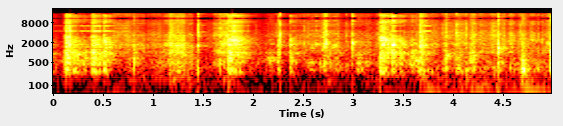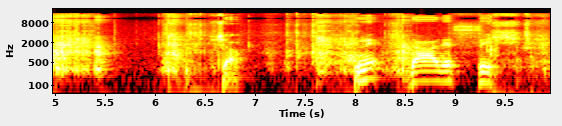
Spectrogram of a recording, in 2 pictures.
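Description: Paper packaging rustles and crinkles as it is handled.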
